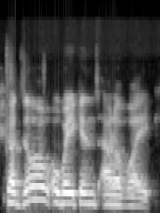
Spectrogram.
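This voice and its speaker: A man's voice: a little high, darkish tone, rough recording. A man co-hosting a casual movie chat, rambling informally and often searching for his words. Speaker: podcast co-host.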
